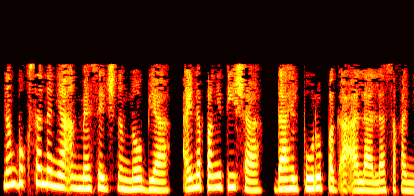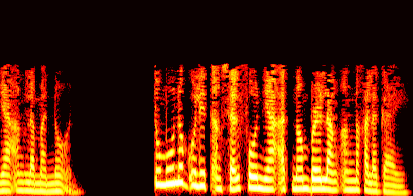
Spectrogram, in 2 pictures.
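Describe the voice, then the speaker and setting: A woman's voice: mid-range voice, expressive, normal speed, dry recording, lo-fi sound. A woman with a Filipino accent reading a scripted romance story as its narrator.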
